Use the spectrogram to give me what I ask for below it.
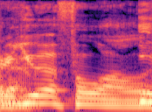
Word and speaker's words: ufologist: So I'd imagine that like the ufologist, why am I saying that wrong? – Ufologist? – It's ufologist or UFOologist? – You can say it either way.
